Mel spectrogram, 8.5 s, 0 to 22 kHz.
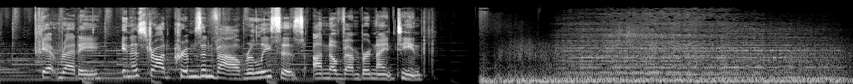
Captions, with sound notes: Get ready—Innistrad: Crimson Vow releases on November 19. [Whooshing Sound]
